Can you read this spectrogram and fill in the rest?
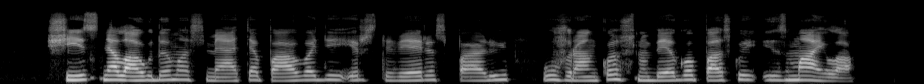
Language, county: Lithuanian, Utena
